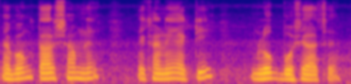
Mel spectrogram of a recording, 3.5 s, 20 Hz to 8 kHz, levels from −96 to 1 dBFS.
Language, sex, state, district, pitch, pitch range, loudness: Bengali, male, Tripura, West Tripura, 150 Hz, 145-160 Hz, -18 LUFS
